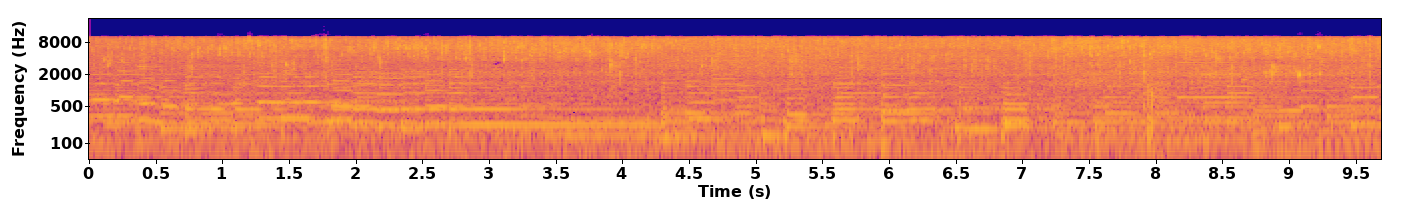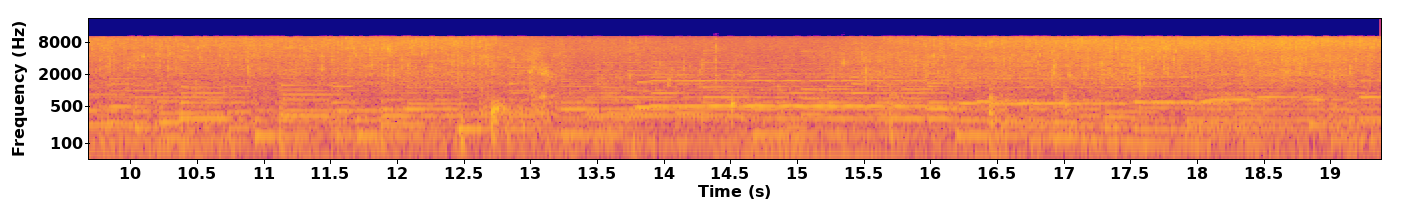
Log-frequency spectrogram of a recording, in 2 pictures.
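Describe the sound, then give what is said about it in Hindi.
Feta cheese coated in cornflour frying in hot oil: a loud, dense, continuous sizzle with constant crackling and popping that stays at an even level for the whole of its roughly twenty seconds. “जैसे जैसे fry होता जा रहा है, और ये देखिए फैटा चीज जो है वो हमारी फ्राई हो चुकी है।”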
